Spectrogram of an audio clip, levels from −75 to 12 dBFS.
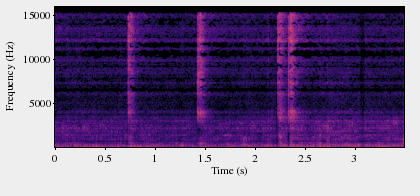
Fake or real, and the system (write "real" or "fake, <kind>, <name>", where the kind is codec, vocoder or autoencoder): fake, codec, SNAC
